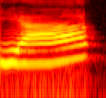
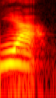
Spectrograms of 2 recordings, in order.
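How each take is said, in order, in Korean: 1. 모음을 천천히 길게 늘여 발음해요. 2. 모음을 빠르게 발음해요. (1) "두세 번 천천히 합성하다가" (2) "조금씩 빠르게 합성하여 소리를 냅니다"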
